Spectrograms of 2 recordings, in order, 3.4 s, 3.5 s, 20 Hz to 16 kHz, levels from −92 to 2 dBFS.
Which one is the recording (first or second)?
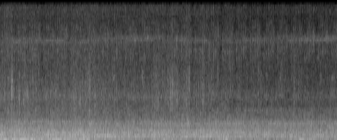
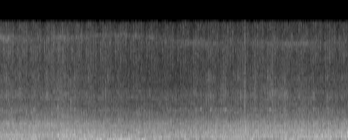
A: first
